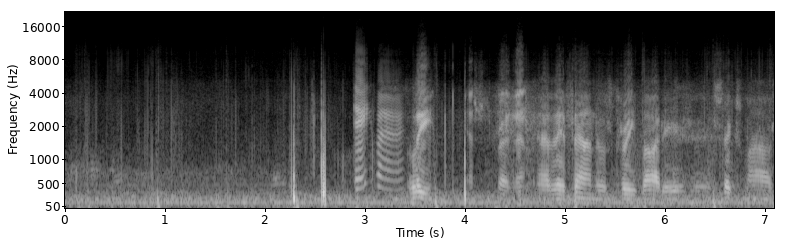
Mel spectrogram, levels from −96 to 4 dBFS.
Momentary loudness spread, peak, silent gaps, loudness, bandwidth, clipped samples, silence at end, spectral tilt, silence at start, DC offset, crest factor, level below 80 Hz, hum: 15 LU; 0 dBFS; none; -26 LUFS; 11 kHz; under 0.1%; 0 s; -6.5 dB/octave; 0 s; under 0.1%; 26 dB; -42 dBFS; none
